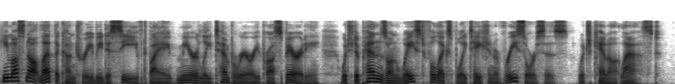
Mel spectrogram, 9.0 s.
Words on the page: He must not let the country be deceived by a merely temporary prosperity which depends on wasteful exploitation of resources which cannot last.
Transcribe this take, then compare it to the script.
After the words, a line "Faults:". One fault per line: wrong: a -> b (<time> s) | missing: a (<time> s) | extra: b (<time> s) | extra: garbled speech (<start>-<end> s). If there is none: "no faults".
He must not let the country be deceived by a merely temporary prosperity which depends on wasteful exploitation of resources which cannot last.
Faults:
no faults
